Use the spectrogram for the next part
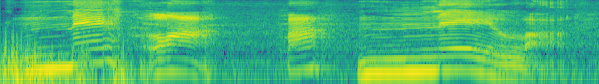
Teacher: o né tá mais forte. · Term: paroxítona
